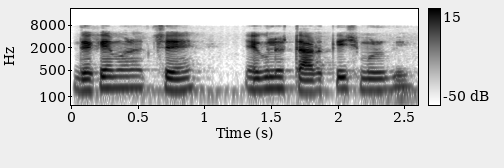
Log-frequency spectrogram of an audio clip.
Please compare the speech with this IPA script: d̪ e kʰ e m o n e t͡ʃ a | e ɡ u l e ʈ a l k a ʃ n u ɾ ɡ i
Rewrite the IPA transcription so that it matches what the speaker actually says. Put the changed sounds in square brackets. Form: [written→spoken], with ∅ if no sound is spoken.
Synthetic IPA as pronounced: d̪ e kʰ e m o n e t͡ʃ [a→e] | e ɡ u l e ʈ a [l→ɾ] k [a→i] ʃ [n→m] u ɾ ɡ i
